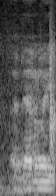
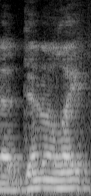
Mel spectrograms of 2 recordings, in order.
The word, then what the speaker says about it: adenylate: It binds a membrane receptor, and then that will activate an enzyme known as adenylate cyclase. And I would put little asterisks by that enzyme, adenylate cyclase.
